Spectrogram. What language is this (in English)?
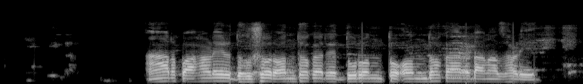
Bangla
